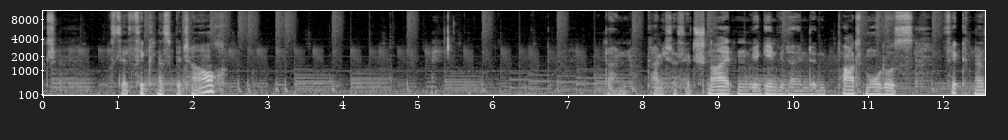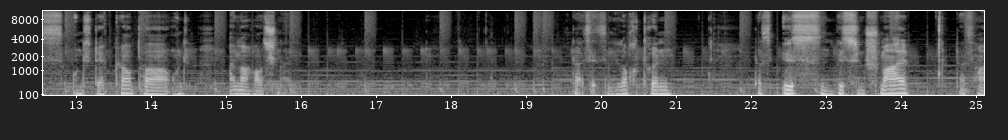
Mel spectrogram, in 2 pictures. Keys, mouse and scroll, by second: 0.4 click, 3.7 click, 6.7 scroll down 1, 7.5 click, 9.5 click, 10.8 click, 12.7 ctrl+click, 15.1 click, 18.5-21.5 drag, 22.2-22.5 scroll up 1, 24.9 click.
